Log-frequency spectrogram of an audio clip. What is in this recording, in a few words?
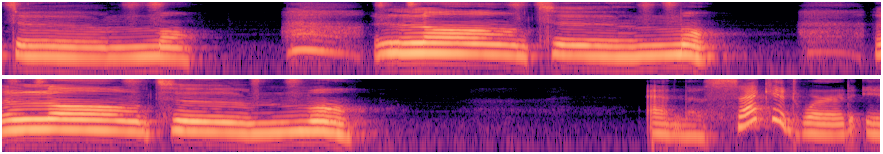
Magic Words Slowly And Fast French; Fruits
